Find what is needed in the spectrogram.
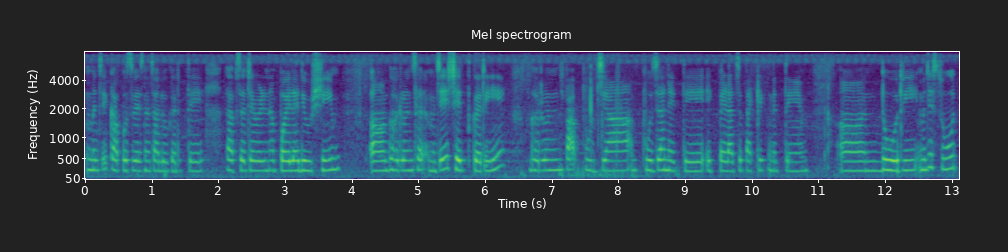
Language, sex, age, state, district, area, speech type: Marathi, female, 18-30, Maharashtra, Wardha, rural, spontaneous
